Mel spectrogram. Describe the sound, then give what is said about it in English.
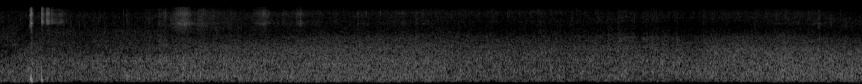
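A steady, dense wash of ocean surf and churning water, waves breaking on rocks at sunset, continuing without pause, with no voices present. “And we can hear the waves, and every wave that breaks on the rocks or the ocean slowly raises us up.”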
